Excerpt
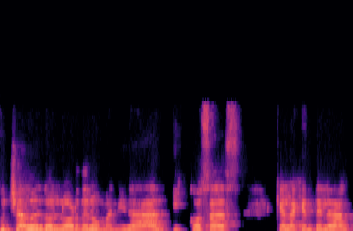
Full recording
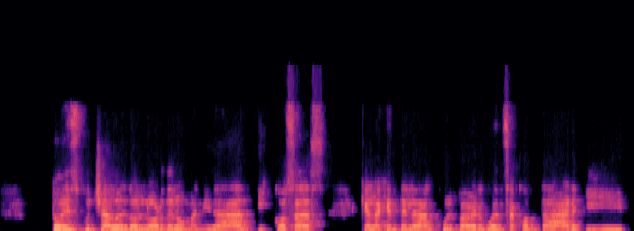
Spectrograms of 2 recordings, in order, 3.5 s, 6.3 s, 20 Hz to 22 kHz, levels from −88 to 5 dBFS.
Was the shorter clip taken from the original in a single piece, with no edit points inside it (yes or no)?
yes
